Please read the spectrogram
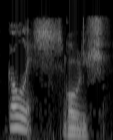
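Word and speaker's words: ghoulish: But look, listen to the pronunciation. It's not like goal de gol de penalti or something similar to this. It's G-H-O-U-L-I-S-H. Goalish.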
